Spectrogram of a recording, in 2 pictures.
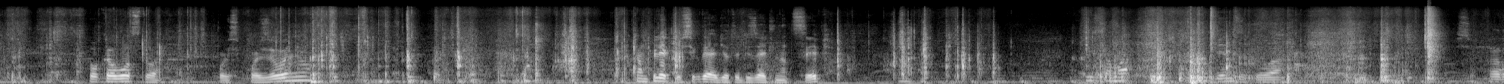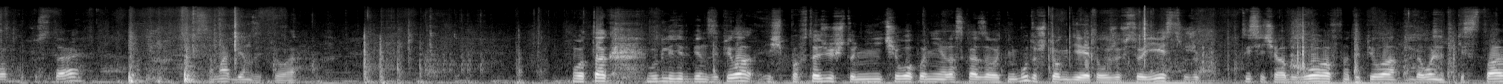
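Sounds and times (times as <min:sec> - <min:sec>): paper and cardboard rustling: 0:00.0 - 0:10.1, 0:10.8 - 0:14.2, 0:16.2 - 0:18.0, 0:24.4 - 0:30.0.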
